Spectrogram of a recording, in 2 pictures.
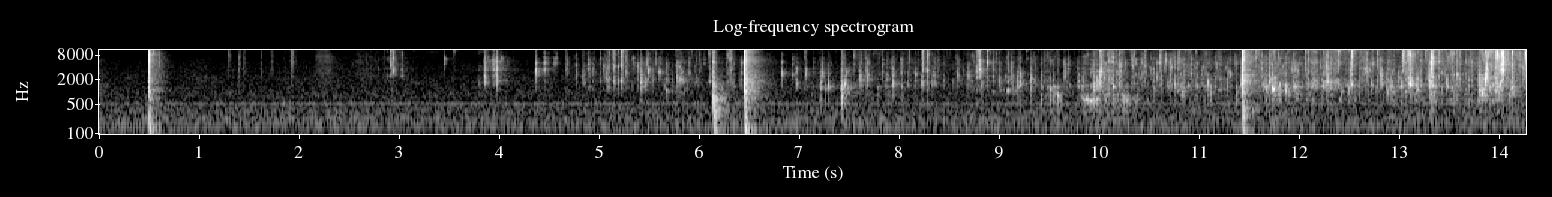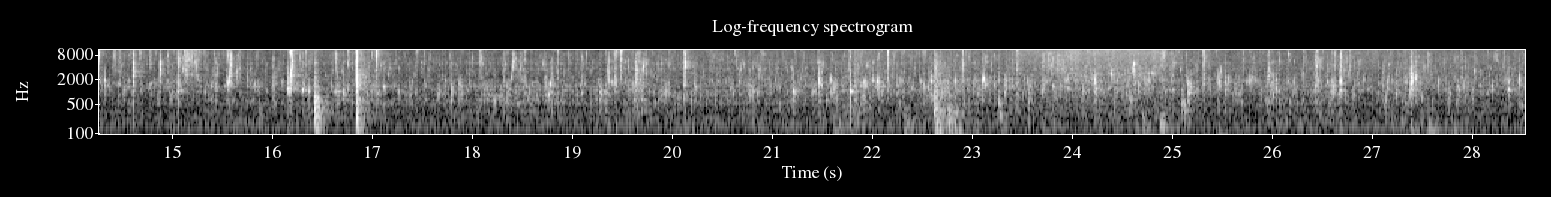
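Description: Eggs cracked into hot oil in a stainless steel frying pan: a few sharp knocks at first, then the oil sizzling with many small pops, getting denser and louder from about a third of the way in as more eggs go in.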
